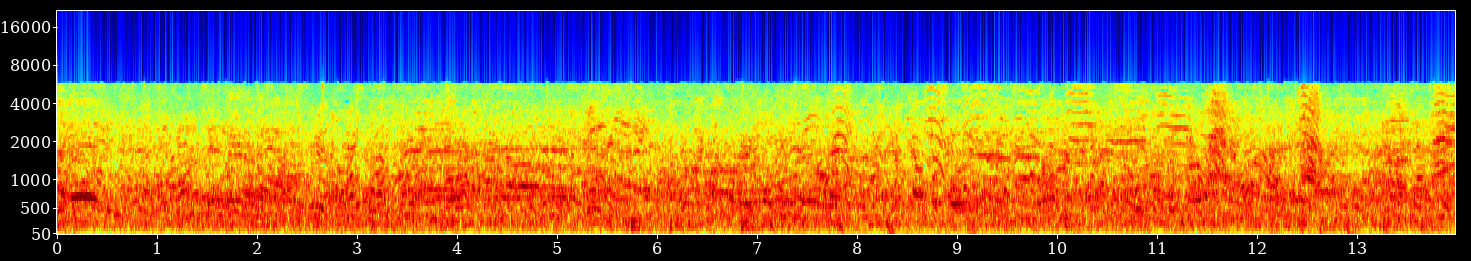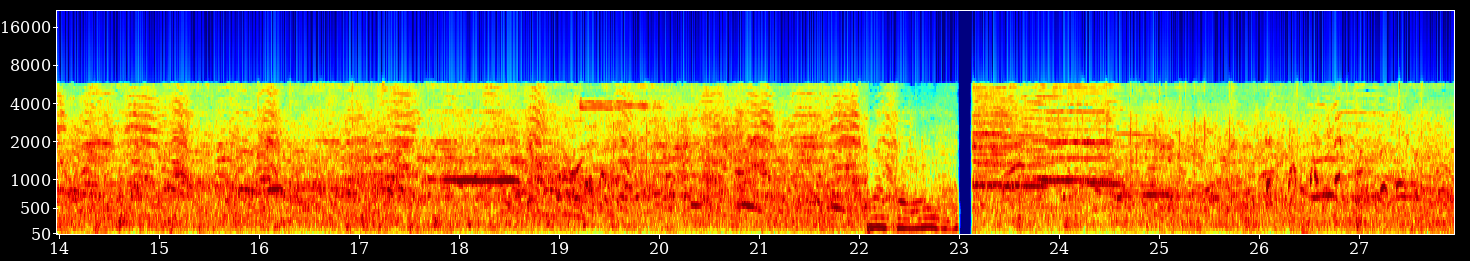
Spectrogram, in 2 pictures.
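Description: A large crowd of spectators cheers and shouts outdoors.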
